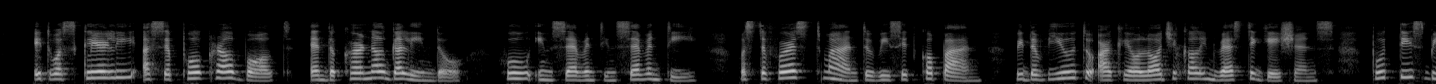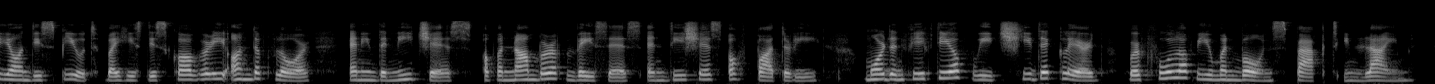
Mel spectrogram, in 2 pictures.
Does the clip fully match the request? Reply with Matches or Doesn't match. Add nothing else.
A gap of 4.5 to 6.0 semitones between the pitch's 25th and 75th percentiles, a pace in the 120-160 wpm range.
Matches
